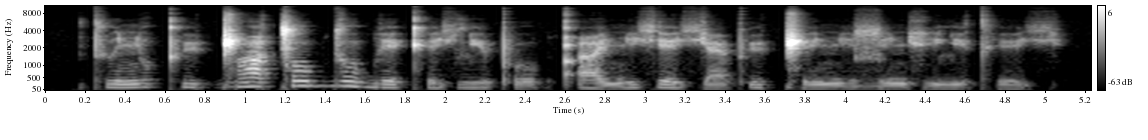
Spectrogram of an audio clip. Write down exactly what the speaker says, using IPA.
tʰ ɯ˧ ɲ o˥ kʰ y˧˩ ɡ͡ǁ ɑ˥˧ ǀ o˥ b d o˥˧ b e˧˩ kʰ e˧ ç lʲ ø˧ pʼ o˩˧ b qʼ æ˧˩ ɲ i˥ ç ɾ e˧˩ ç æ˩˧ pʼ y˥ ǁ e˩˧ ɲ i˩˧ ɮ i˧ ɲ x i˧˩ lʲ e˥ tʰ e˧˩ ç

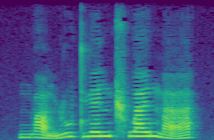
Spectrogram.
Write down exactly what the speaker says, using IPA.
m w ɑ̰˨˩ ŋ ɻ u˥˩ t̪ ɥ ɛ˥ n ʈ͡ʂʰ w a˥ ɪ̯ m ä̰˨˩˦

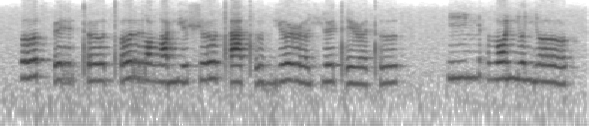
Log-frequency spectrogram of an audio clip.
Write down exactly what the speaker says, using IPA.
ɤ t͡sʼ ø r tʼ ɵ ʊ̯ tʼ ɤ r ɵ ðˤ ɤ mʲ ø ʃ ɵ ʊ̯ tʼ a tʼ ɯ bʲ ɵ ʊ̯ ɭ ɵ ç ø tʼ i ɭ ɵ tʼ ɯ | i ɲ | ðˤ ø ɲ ɤ ɲ ɤ ʊ̯

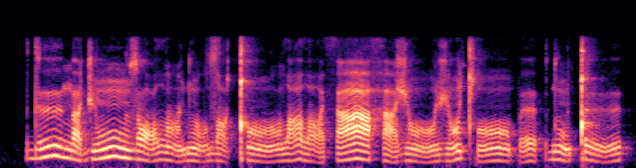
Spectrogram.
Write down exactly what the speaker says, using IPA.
d ɨː˧˥˧ ŋ ɐ˧˩˧ d͡ʒ ũː˧˥˧ z ɔ˧˩˧ ðˤ ɛ̃˧˩˧ d õ˧˩˧ zˤ ɐ˧˩˧ ǃʰ ɔ̃ː˧˩˧ ðˤ a˧˥˧ ðˤ e˧˩˧ θ aː˧˥˧ h a˧˩˧ ʒ ɔ̃ː˧˩˧ ʒ ɔ̃˧˥˧ cʰ ɔ̃ː˧˥˧ p ɘ˧˥˧ | d ũ˧˩˧ ǃ ɨː˧˩˧

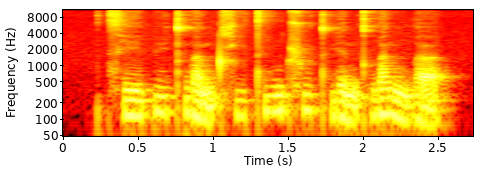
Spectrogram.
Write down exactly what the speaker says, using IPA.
t͡sʰ e˨˦ ɪ̯ p y˨˦ t̪ʰ w a̰˨˩ n t͡ɕʰ i˨˦ t̪ʰ i˦ ŋ ʈ͡ʂʰ u˥˨ t̪ʰ ɥ ɛ̰˨˩ n kʰ w a˥˨ n m w ä̰˨˩

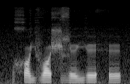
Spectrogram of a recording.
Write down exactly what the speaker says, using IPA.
x ɒ j v ɒ ʃ ɮ e j e h e

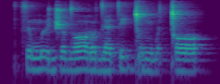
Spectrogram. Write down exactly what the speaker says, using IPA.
t͡s ɯ m ɯ d͡ʒ o d ɔː ɾ o d ɛ t i ɡ͡ǀ ɵ m b ɐ ǀ ɔ

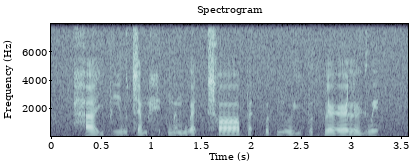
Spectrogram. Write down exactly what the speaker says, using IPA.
h aː˨ j p iː˨˩ w t͡s ɐ˨ m h ɪ˨ k̚ m ɐ˨˩ m w ɐ˨ t̚ t͡sʰ ɔː˥ p ɐ˨ k̚ p ʊ˧ k̚ ŋ uː˨˥ j p ʊ˥ k̚ l œː˨˥ l ɵ˨˧ ɥ w ɪ˥ k̚

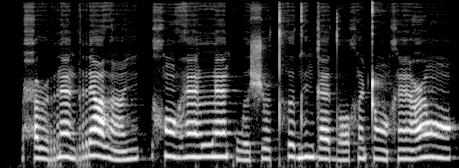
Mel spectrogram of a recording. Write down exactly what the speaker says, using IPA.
ħ ə˞˧˩ r æ̃˥˧ ɡ r æ˥˧ ðˤ ĩ˩˧ | x ɔ̃˥˧ ɦ æ̃˥ lː æ̃˥ k w ə˩˧ ʃ ə˞˧ t̪ʰ ə˥˧ d̪ ĩ˥ ɡ æ˧ d̪ ɔ˩˧ x ə̃˧ ʈ ɔ̃˧˩ x æ̃˧ ʕ ɔ̃˥˧

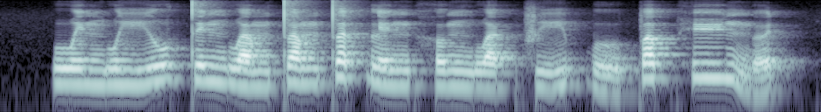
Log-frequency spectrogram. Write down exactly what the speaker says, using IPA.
w ɪ˨ ŋ w iː˨˥ w t̪ ɪ˧ ŋ w ɐ˨ m t̪ ɐ˧ m t̪ ɐ˥ t̚ l ɪ˧ ŋ h ʊ˧ ŋ w ɐ˨˥ k̚ f iː˨˥ p̚ uː˨˩ p ɐ˥ p̚ h yː˥ ŋ ɵ˨˥ t̚

